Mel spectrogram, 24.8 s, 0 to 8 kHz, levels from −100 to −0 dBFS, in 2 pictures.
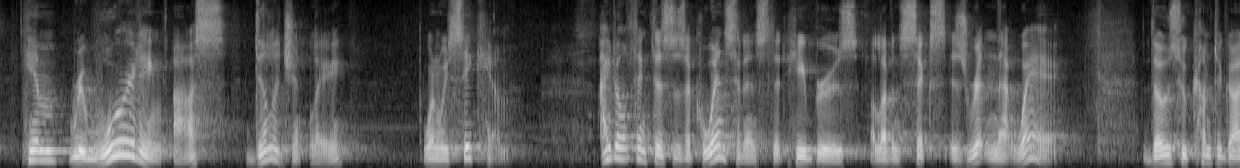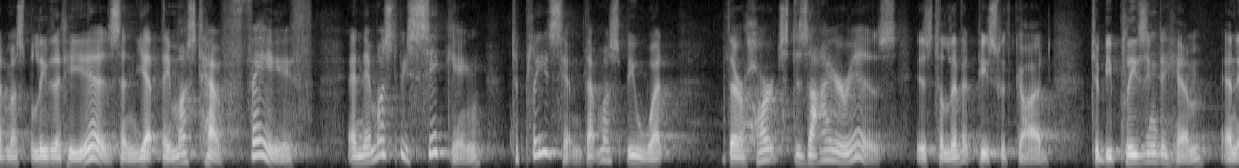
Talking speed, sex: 160 wpm, male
